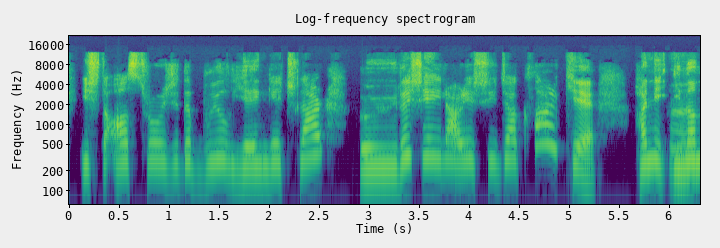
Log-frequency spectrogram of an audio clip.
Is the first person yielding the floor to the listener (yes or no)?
no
